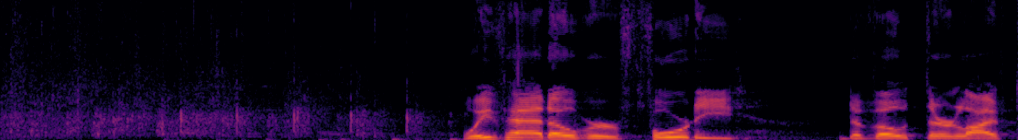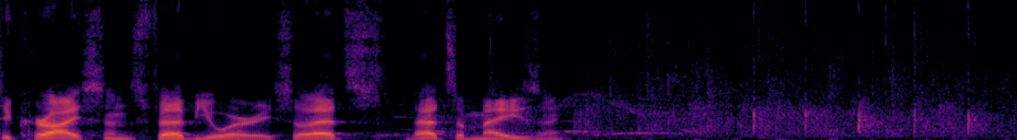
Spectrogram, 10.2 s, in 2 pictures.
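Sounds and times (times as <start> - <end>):
crowd clapping in a large room: 0.0 - 2.6, 7.8 - 10.1
speech: 2.3 - 8.2.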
